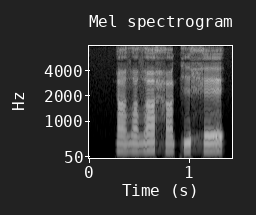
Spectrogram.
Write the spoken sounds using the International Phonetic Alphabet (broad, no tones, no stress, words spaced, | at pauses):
æðˤɛðˤɛ hɑkɪ hɛ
